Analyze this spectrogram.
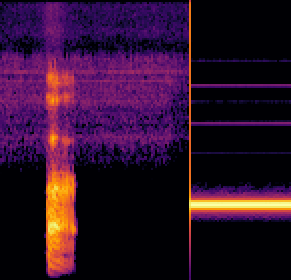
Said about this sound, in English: Beep it out.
